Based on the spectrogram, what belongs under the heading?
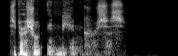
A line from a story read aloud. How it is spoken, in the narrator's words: She whispered in Alexandra's ear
